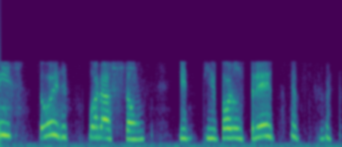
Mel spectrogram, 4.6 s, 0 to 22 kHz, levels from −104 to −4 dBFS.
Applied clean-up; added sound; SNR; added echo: neural diffusion model UNIVERSE++.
